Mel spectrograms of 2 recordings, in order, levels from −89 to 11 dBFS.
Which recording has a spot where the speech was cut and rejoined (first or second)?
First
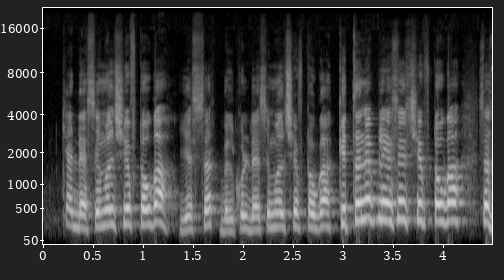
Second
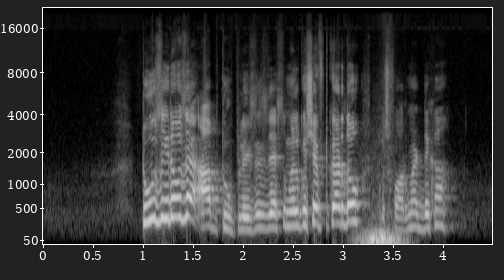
second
